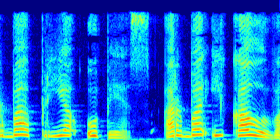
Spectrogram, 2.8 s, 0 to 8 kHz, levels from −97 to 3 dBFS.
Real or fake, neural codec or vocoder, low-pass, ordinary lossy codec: real; none; 7.2 kHz; MP3, 48 kbps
